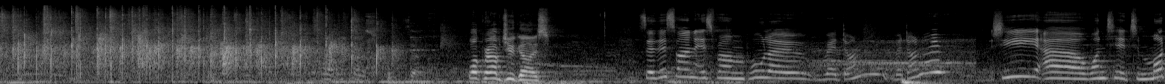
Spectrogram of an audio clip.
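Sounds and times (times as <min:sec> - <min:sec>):
audience applause: 0:00.0 - 0:04.4
speech: 0:04.7 - 0:05.6, 0:06.4 - 0:11.6.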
